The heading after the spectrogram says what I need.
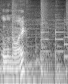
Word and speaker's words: Illinois: We appreciate Illinois, but no S, teaching people how to pronounce Illinois.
